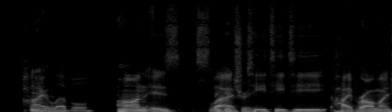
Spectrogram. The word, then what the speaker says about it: hon: It's pronounced Han, but it's spelled Han, H-O-N, and it's like,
